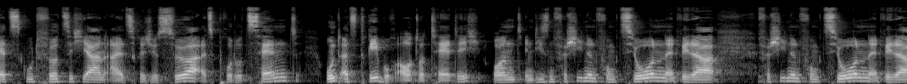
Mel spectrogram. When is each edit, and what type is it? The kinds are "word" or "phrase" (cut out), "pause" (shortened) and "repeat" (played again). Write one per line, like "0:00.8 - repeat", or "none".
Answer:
0:07.6 - repeat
